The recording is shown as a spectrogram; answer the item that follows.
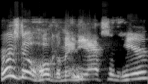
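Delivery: pro-wrestling hype voice. Retelling a Hulk Hogan promo in a cave: imitating Hulk Hogan. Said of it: "He's like".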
